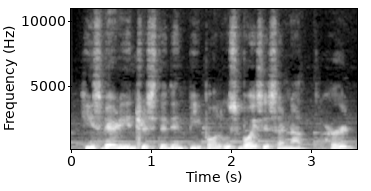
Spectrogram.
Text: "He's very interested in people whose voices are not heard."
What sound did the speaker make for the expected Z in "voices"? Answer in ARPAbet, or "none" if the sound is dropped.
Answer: S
